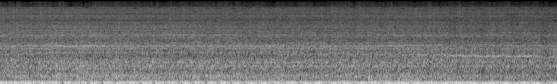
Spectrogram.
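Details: 1979 Corvette L82 V8, cold start: low, rough rumble with loose, uneven cranking pulses about four per second; rough running with irregular cranking cadence, cause not yet clear.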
